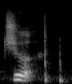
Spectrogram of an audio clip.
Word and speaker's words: 这: So spell like Z-H-E. Okay, Z-H-E, 这.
